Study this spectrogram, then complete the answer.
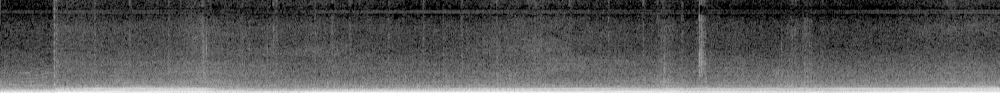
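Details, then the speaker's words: Hyundai Excel driving pull, windows down: pitch climbs smoothly with revs, deep even exhaust still decently loud but no longer raspy as before; exhaust now sounds better and healthy. "doesn't sound amazing, but it definitely sounds a lot better than it did before, so I think I'm pretty happy with that actually. It was just so raspy before, and I like how it's still decently loud."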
